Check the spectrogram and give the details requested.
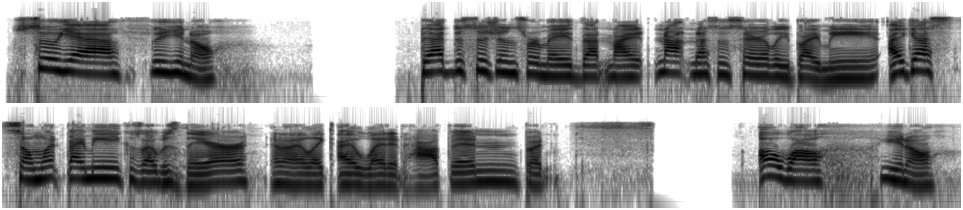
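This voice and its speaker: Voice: mid-range voice, measured pace, long pauses, smooth, no echo. A young adult motorcycle vlogger chatting casually and rambling from inside a helmet, with meandering, self-interrupting talk and mild swearing, slightly muffled on a close mic. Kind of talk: casual rambling vlog chat. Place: inside a helmet, outdoors at night.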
